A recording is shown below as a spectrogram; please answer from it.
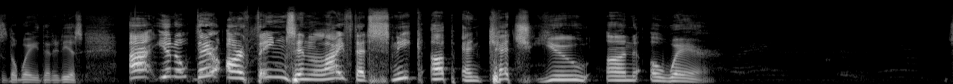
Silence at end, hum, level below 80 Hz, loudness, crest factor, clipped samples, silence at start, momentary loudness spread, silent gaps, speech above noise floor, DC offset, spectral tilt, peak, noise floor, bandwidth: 2.5 s; none; -56 dBFS; -17 LUFS; 20 dB; under 0.1%; 0 s; 16 LU; none; 47 dB; under 0.1%; -3.5 dB/octave; 0 dBFS; -64 dBFS; 15 kHz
